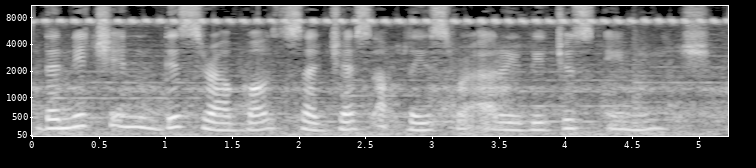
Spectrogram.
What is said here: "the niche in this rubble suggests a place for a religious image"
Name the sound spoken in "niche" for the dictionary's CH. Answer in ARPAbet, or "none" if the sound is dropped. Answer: CH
